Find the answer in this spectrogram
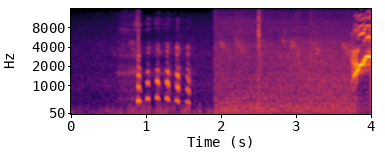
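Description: A young girl's quick giggle, a short run of even, high-pitched 'ha' sounds. It is followed by a steady outdoor background noise, with a high rising-and-falling squeal near the end.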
